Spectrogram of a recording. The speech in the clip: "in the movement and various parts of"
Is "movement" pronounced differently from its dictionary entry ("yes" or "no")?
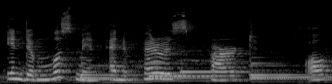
yes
